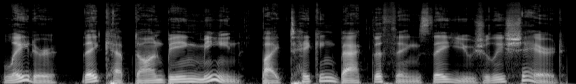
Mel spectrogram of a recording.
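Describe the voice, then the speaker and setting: Deep-voiced man reading a storybook, animated. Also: slow, no room sound, studio quality. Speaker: storybook reader. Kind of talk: expressive children's read-aloud narration.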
